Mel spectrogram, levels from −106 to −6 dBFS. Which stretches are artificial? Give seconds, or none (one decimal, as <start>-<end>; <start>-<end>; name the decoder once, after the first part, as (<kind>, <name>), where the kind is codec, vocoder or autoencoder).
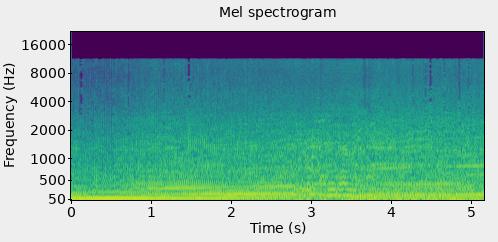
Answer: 2.8-3.8 (codec, SNAC)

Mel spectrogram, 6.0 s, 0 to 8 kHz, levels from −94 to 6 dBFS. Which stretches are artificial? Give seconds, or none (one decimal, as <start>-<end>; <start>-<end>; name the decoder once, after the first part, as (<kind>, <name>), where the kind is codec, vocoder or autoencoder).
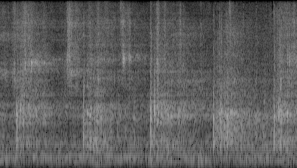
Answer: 0.0-4.3 (codec, SNAC); 5.6-6.0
